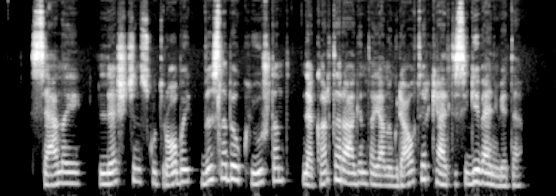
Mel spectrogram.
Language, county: Lithuanian, Alytus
